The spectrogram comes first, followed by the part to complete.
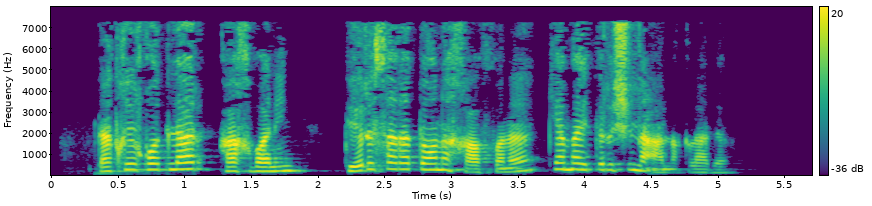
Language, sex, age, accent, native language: Uzbek, female, 30-39, Toshkent shahri, Uzbek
